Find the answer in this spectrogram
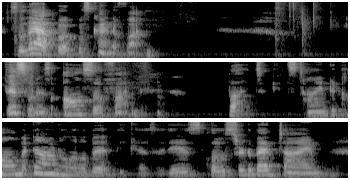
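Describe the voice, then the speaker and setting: Animated woman reading bedtime stories. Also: a little high, a little hiss or hum. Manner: expressive, animated storytelling. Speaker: librarian.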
